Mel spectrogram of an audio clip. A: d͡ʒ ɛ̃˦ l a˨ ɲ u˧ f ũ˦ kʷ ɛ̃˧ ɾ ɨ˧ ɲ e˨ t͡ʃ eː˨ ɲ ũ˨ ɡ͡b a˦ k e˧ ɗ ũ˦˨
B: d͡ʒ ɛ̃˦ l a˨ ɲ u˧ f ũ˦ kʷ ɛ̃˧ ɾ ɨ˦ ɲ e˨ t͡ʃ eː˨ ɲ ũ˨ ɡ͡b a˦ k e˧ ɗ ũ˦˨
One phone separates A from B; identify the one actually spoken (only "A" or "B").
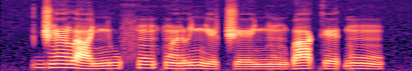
B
